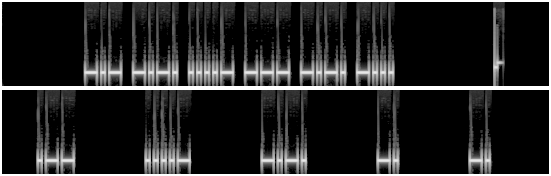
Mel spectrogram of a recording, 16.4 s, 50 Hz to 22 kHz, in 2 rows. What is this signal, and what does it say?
Morse code, heard as a keyed tone, about 20 wpm, spaced as for 11 wpm, 700 Hz. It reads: KC4OCB W4CNN
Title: USA Call Signs - 6x Character Spacing - 20wpm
